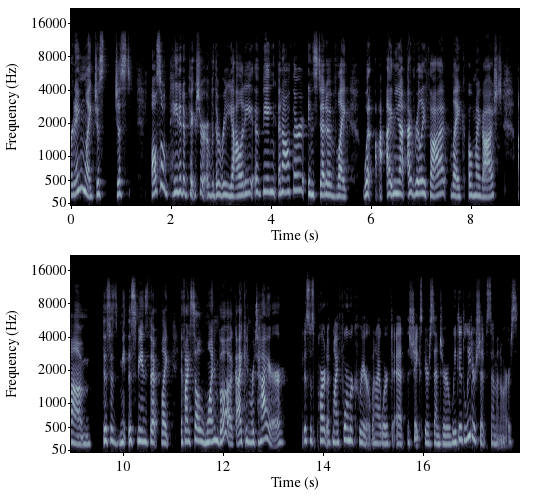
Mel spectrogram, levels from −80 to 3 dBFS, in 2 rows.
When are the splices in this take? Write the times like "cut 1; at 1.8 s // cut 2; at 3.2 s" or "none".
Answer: cut 1; at 13.6 s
